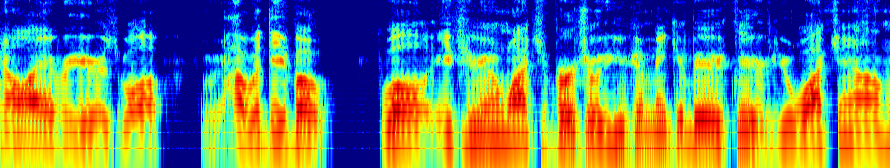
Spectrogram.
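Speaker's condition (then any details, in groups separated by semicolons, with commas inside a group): Lou Gehrig's disease (ALS)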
